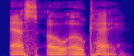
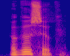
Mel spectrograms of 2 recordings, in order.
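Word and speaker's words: Ugusuk: OO-GUHSOOK. Do it again. OO-GUH. Ugu. Ooh or O? Keep going. SOOK. S-O-O-K. Soak. Ogusuk.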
